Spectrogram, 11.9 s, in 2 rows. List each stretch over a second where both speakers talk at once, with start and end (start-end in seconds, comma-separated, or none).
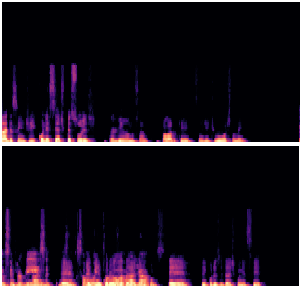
6.1-9.2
